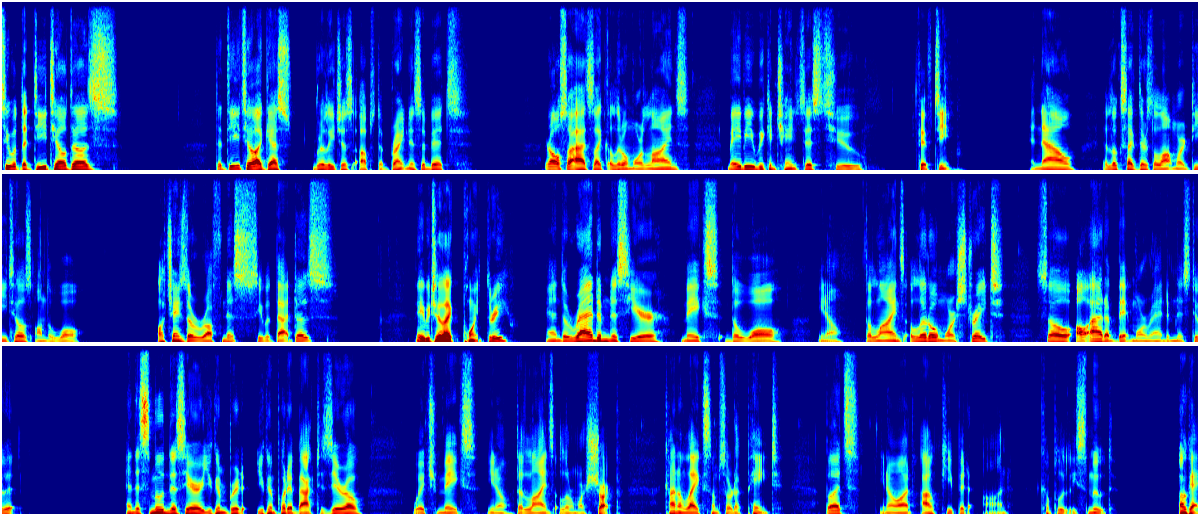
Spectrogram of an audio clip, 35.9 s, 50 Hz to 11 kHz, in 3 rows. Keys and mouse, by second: 0.6-5.6 drag, 6.2 shift+middle drag, 6.7 shift+middle click, 7.8-9.6 drag, 10.1 middle click, 10.5 shift+middle drag, 11.2 middle click, 12.8 shift+middle drag, 13.1 middle click, 13.9-15.7 drag, 15.8-17.0 drag, 17.8-19.5 drag, 20.2-20.6 middle drag, 21.8 middle click, 22.5 middle click, 23.3-24.9 drag, 26.3-27.7 drag, 27.9 middle drag, 28.3 shift+middle drag, 30.2 shift+middle click, 30.4-31.0 middle drag, 31.3 shift+middle drag, 31.7 middle click, 32.1 shift+middle drag, 32.4 middle click, 32.8 shift+middle drag, 33.7 click, 35.5 middle click.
